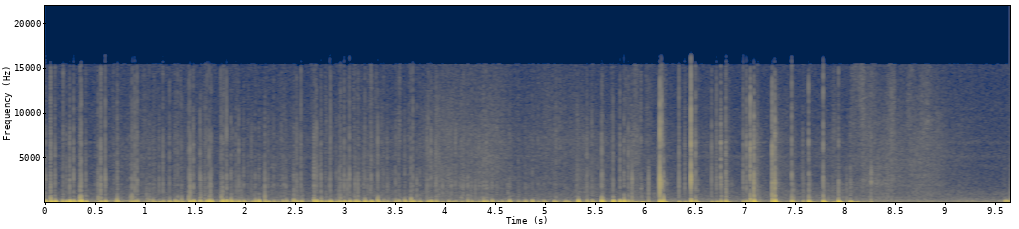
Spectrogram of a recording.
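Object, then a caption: Hollow rubber toy ball. A hand-sized, hollow yellow rubber toy ball in the Pixar style with a red star is tapped with fingertips, first in front of and then below the mic. The result is soft, dull, low thumps in quick, busy runs that thin out into more spaced taps. They fade to near silence just before the end.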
